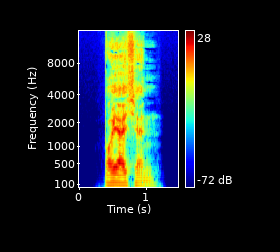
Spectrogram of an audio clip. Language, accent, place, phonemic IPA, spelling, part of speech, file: German, Germany, Berlin, /ˈbɔʏ̯ɐçən/, Bäuerchen, noun, De-Bäuerchen.ogg
- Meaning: 1. diminutive of Bauer 2. the burp or slight vomit of a baby 3. an instance of burping or vomiting by an adult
